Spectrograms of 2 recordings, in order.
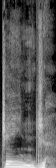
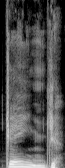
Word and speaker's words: change: de inglés es change la a se pronuncia como e i y la g del final se pronuncia como J J que es como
